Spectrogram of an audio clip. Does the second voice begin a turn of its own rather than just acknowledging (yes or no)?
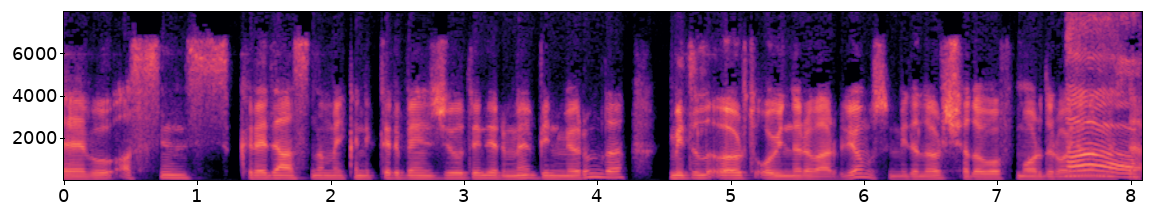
yes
